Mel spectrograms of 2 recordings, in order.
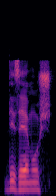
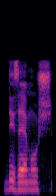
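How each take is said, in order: Both takes have the same delivery.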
